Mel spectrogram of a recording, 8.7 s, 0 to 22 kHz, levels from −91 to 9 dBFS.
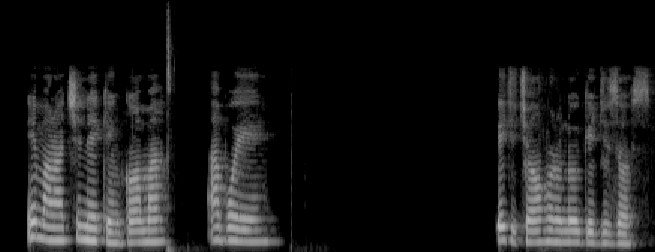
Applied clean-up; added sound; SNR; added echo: neural mask model DeepFilterNet 3.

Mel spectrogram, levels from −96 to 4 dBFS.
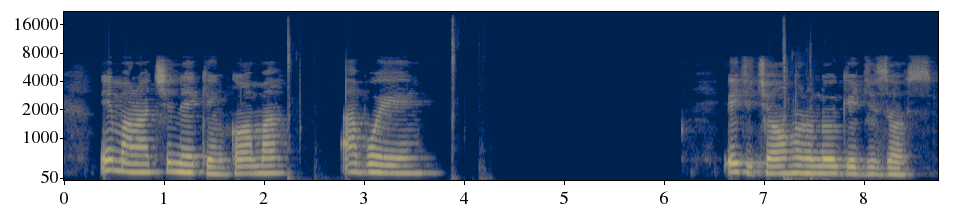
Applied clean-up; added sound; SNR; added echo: neural mask model RNNoise.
